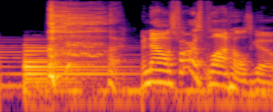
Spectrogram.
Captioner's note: cough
